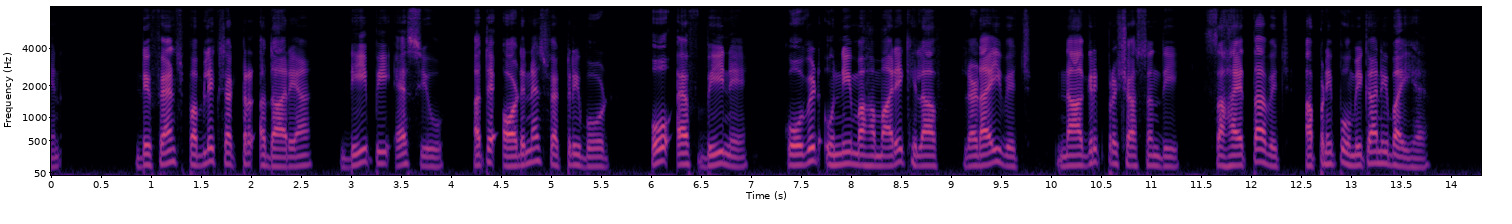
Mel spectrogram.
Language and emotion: Punjabi, neutral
